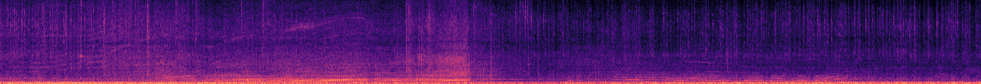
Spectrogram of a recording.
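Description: A small engine drones steadily throughout.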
